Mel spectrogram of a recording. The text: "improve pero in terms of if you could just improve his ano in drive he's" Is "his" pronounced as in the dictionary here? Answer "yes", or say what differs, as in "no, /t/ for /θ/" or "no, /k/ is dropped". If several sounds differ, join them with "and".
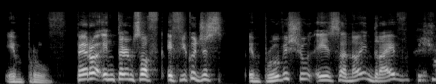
no, /s/ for /z/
